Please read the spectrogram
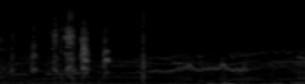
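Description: Faint clucking of hens: a few short clucks, then a low wavering call about a second in.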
